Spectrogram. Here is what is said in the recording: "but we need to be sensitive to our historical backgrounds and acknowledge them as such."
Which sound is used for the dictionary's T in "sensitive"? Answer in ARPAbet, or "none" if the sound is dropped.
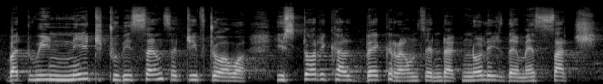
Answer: T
